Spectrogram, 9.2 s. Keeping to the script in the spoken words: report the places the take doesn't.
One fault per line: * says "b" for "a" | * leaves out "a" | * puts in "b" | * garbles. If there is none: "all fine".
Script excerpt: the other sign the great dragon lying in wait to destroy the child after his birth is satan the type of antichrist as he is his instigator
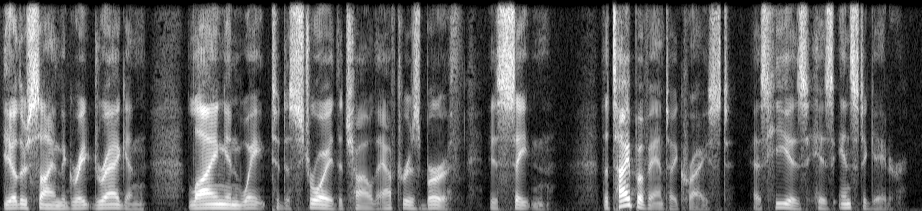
all fine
